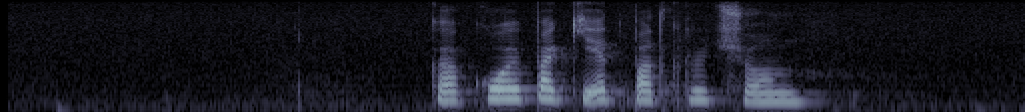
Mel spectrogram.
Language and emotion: Russian, neutral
